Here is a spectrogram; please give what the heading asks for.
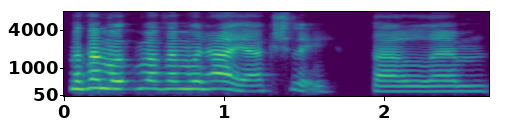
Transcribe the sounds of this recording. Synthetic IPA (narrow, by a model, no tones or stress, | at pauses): mavɛmumavɛmuːnhajakt͡ʃulˠḭ | vɛlˠəːm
